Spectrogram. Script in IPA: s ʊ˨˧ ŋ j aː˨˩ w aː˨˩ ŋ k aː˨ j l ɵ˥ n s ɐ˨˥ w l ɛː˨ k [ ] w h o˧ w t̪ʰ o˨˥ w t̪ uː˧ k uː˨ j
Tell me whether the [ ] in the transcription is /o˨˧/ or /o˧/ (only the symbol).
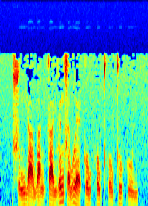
o˧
